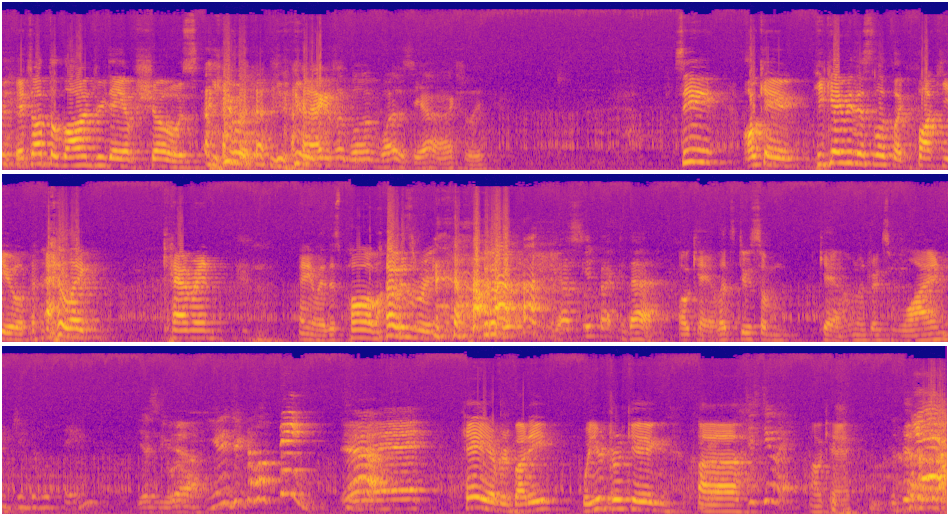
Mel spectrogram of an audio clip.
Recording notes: LIVE at Swan's Pub & Eatery. Their first ever live and sold out show! From the heart of downtown Victoria.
